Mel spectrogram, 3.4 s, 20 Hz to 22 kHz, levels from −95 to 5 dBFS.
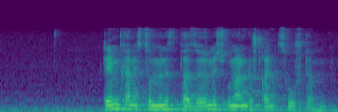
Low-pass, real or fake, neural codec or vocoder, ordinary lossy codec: none; real; none; none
